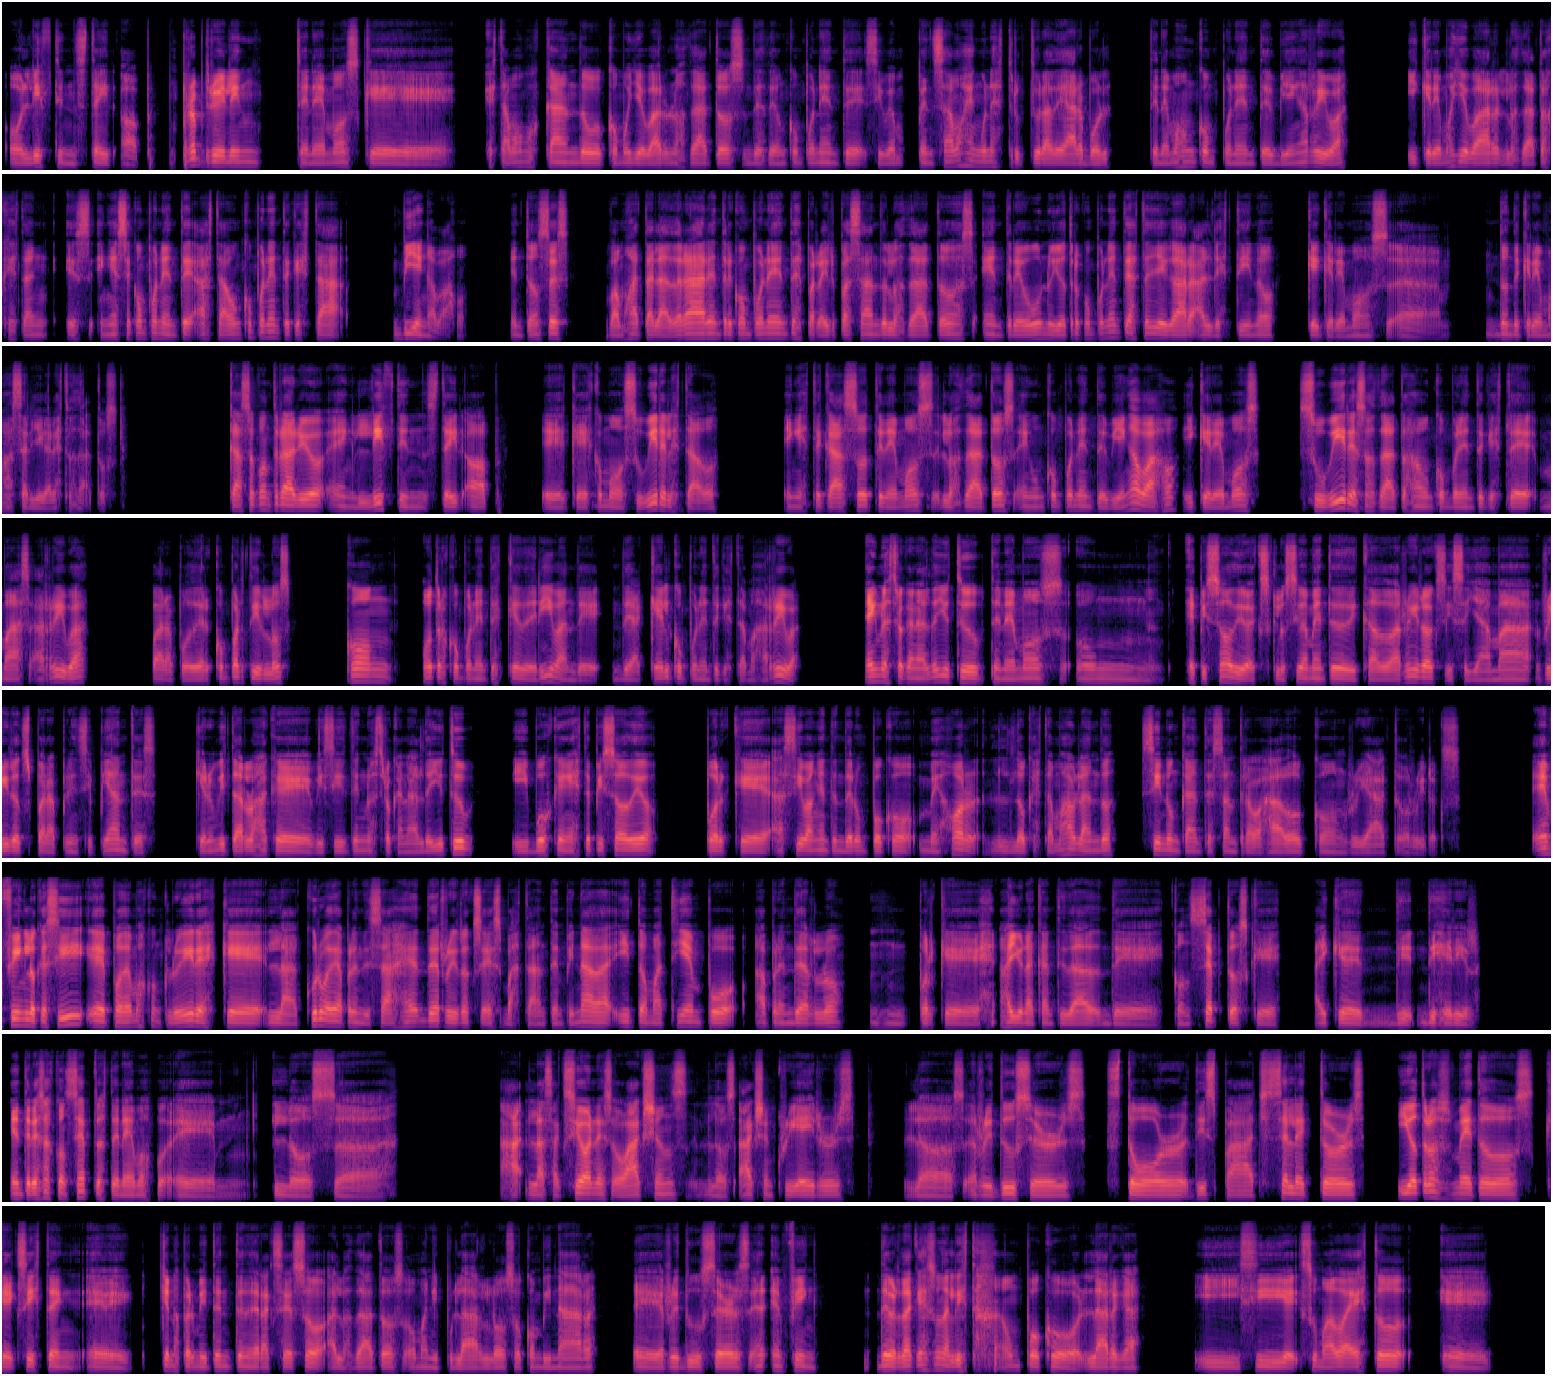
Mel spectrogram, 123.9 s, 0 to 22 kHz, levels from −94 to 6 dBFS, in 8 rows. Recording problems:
thin; very; fading below 400 Hz

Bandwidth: 14.5 kHz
